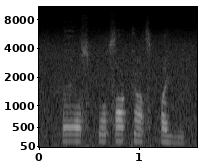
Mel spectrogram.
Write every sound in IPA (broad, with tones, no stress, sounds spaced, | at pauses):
ʕ u˦ sˤ p ũ˦ sˤ ɯ˦ k ĩ˦ sˤ p i˦˨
